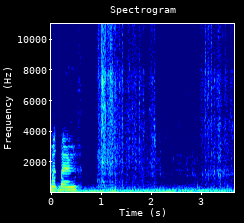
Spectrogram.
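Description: A paper bag rustles close by.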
